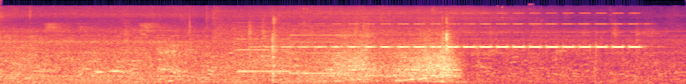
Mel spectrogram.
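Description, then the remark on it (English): A London Underground tube train rumbles loudly with whining, squealing tones from its wheels and motors, a rising whine near the end, then a rhythmic clatter as it slows to stop at a platform in London. “The tube stops once again, and the busy Londoners make their way in and out of the carriage.”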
